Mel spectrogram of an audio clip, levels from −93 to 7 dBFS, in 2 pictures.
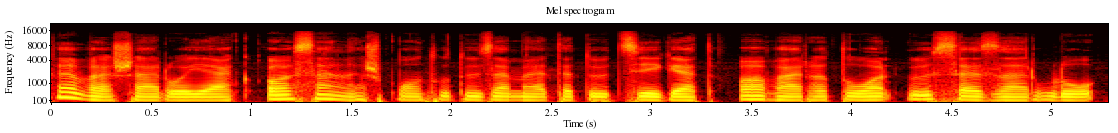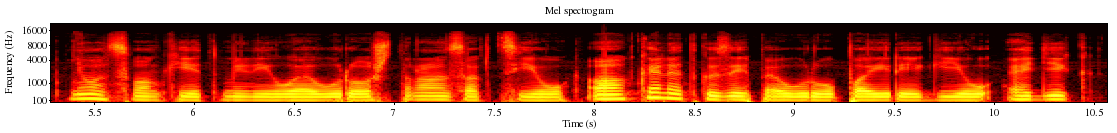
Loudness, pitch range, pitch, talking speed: -19 LUFS, 130-145 Hz, 130 Hz, 90 wpm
